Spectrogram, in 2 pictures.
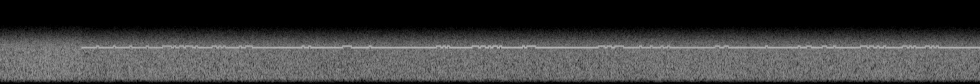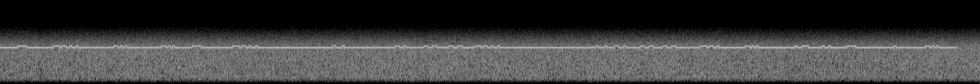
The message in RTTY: RA9R DE OK8UC 449 449 1088 1088 RA9R

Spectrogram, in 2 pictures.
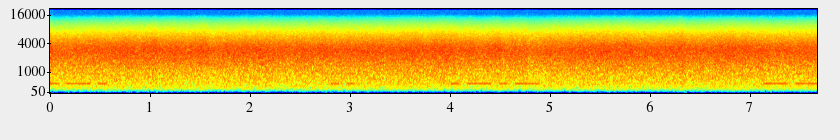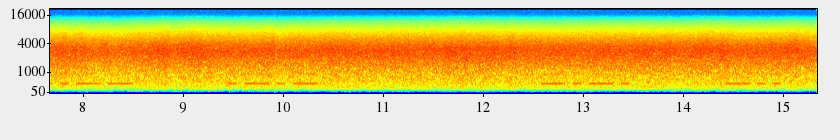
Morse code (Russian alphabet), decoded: … ИЯ ЪЯ ЦД

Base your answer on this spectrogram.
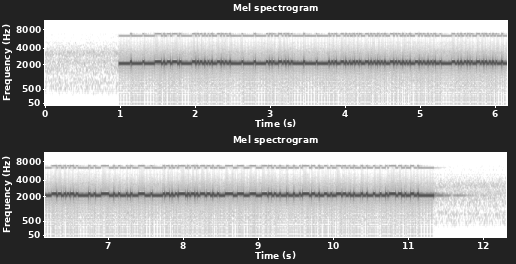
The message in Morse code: none

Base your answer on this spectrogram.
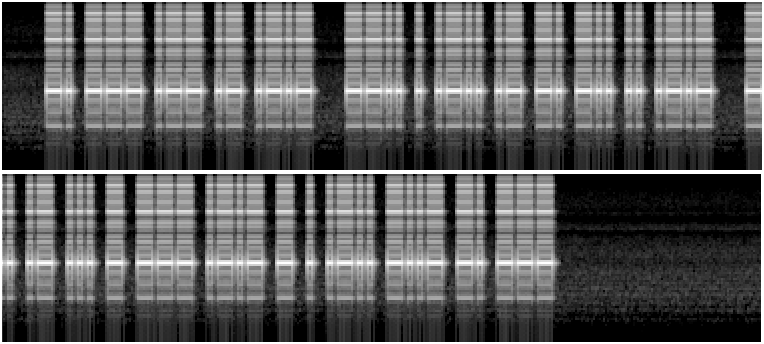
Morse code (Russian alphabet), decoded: НОВАЯ ЗЕЛАНДИЯ НАСТОЯТЕЛЬНО

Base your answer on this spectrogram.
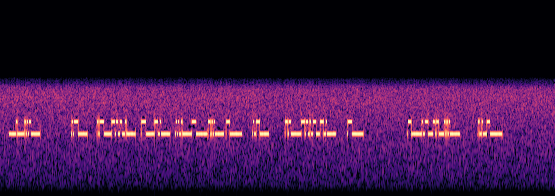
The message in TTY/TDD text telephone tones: SEE CONFORMAL ANOMALY.

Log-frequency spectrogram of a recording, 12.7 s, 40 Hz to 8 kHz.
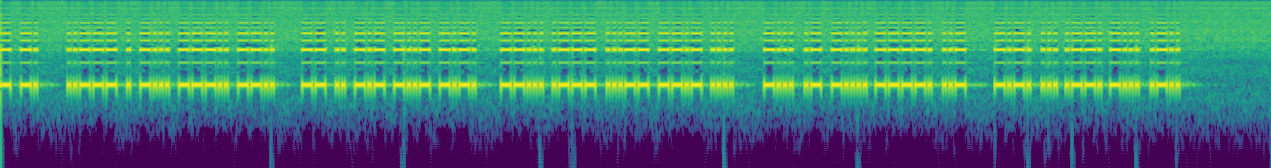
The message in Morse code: … 2EB8Z MIKXC 7J3QH BA69U CSPBL

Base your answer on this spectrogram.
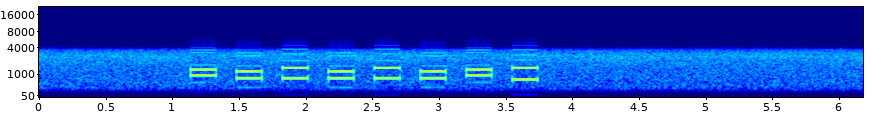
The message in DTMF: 04646403

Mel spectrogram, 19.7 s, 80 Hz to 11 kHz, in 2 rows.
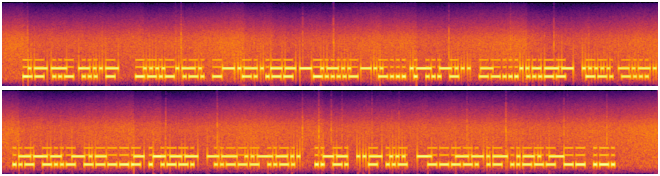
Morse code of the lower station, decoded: MUST QRT NW - BEST 73 GB UX0EP 2F IN TU 9A2MR

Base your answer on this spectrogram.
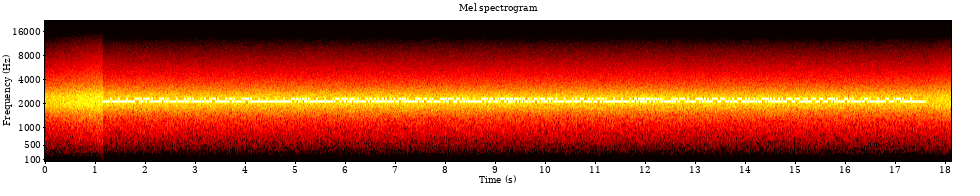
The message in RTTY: DJ3AE DE DL4DN TNX FER CALL. UR RST 599 599. NAME

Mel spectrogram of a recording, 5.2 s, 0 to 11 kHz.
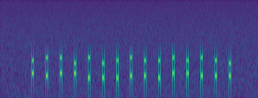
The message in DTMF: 869731265298654

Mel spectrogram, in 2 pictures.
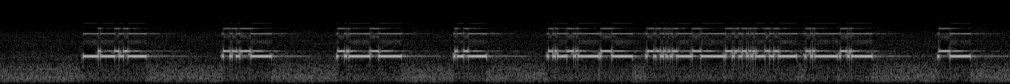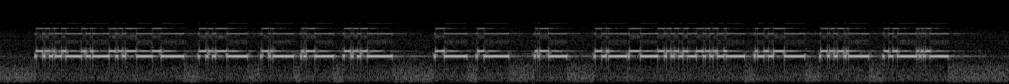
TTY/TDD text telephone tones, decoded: I THOUGHT SO RIGHT UP TO THE MOMENT I CUT HIS

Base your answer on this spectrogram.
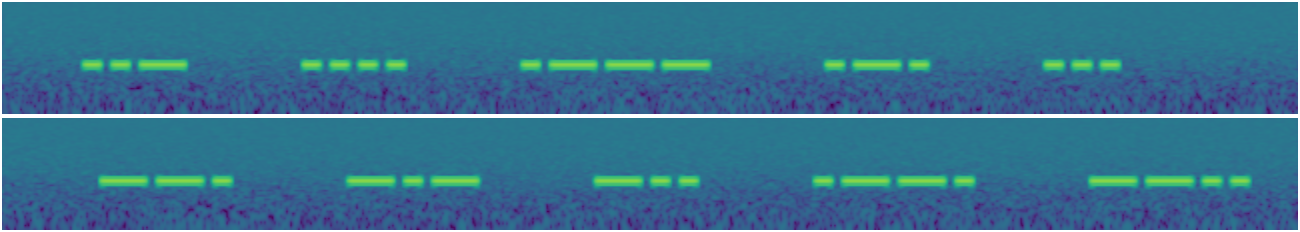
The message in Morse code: UHJRS GKDPZ

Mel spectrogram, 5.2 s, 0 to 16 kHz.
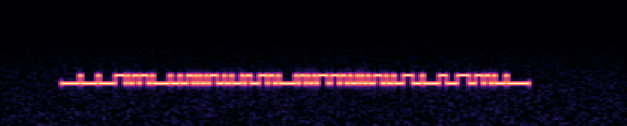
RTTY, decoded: QRZ? DE JA9MT K

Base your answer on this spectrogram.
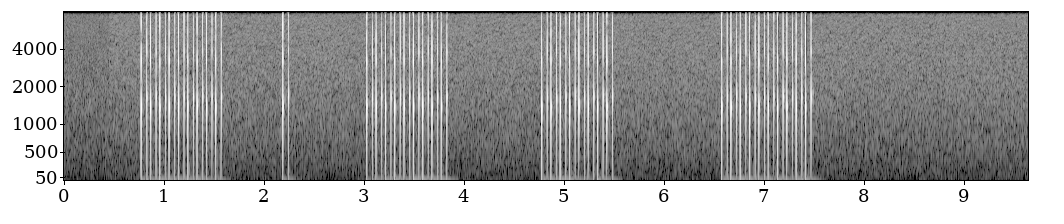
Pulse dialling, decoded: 9 1 9 8 0

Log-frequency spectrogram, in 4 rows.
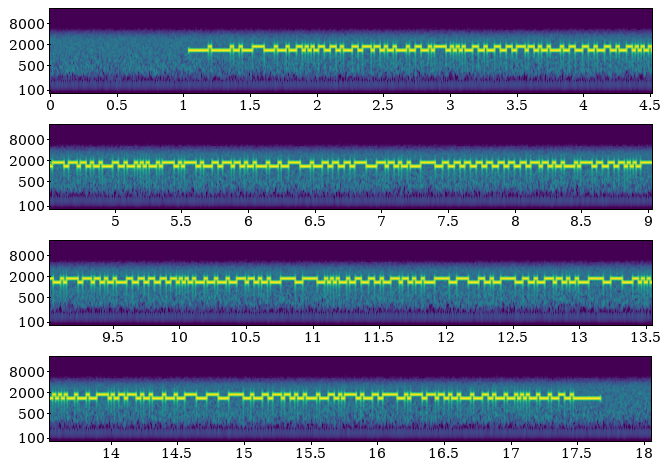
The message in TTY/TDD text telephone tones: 91487 23608 20043 06337 19789 58888 38453 88411 55620 59050 59461 19957 73753 71610

